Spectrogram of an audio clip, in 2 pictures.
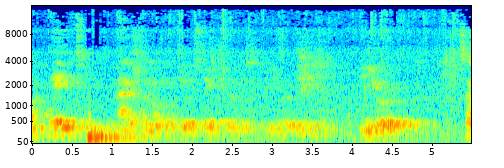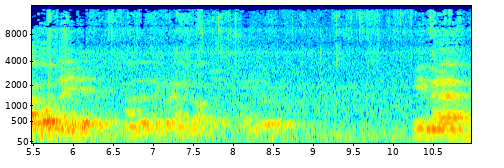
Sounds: narration, male speech, speech

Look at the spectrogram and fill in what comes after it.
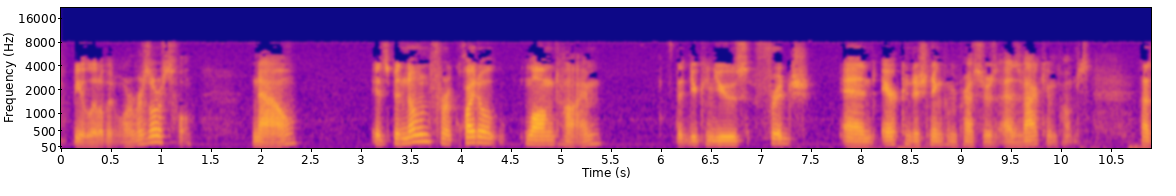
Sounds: speech

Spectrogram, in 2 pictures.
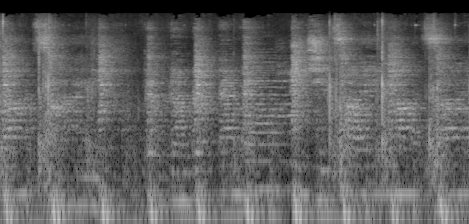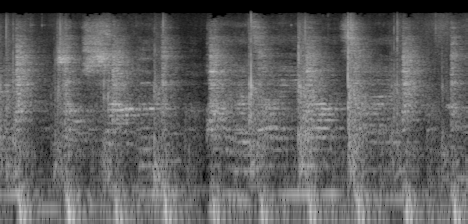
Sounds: music

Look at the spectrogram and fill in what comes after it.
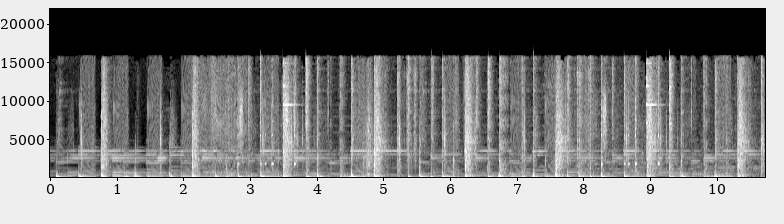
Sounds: music

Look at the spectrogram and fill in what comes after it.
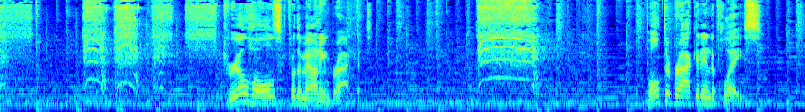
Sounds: music, speech

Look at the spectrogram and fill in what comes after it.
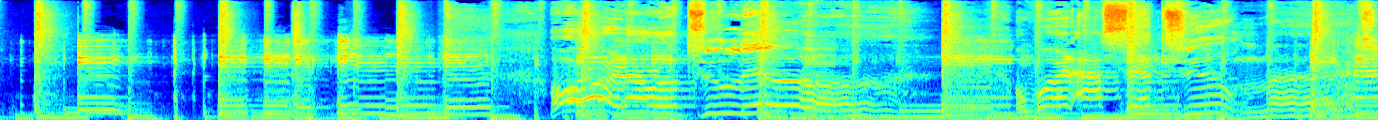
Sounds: man speaking, music

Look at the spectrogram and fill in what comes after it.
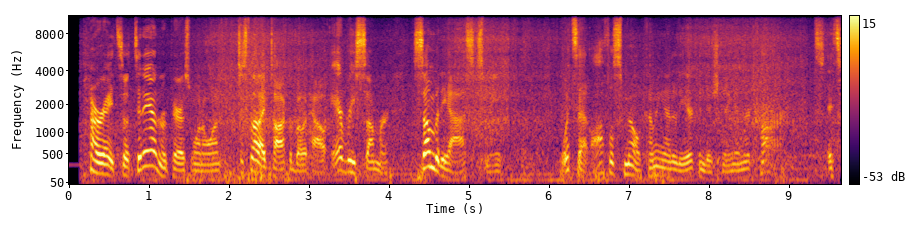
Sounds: speech

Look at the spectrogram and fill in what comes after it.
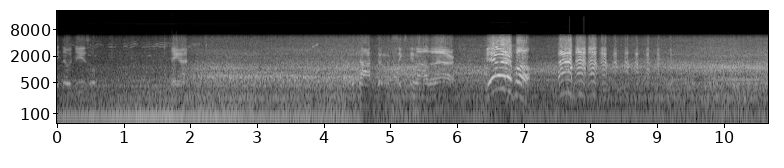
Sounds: car, outside, urban or man-made, speech, vehicle

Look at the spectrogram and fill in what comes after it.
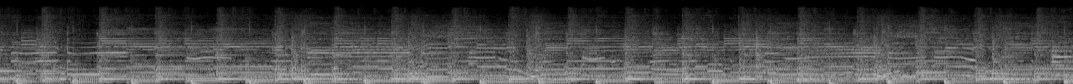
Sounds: music

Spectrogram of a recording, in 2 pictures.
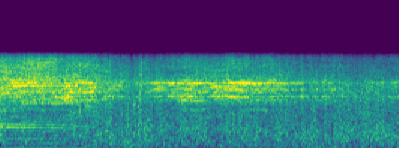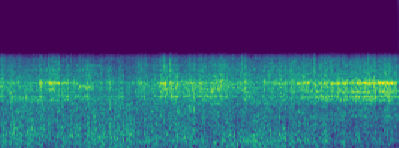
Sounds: motorcycle, vehicle

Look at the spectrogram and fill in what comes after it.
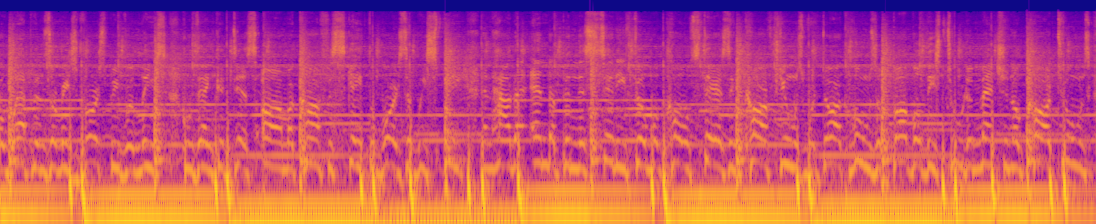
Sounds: music

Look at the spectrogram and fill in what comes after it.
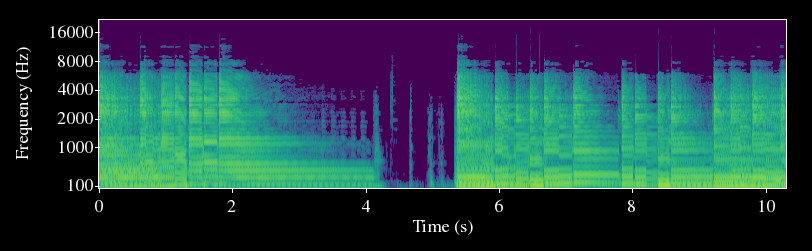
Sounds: music, distortion

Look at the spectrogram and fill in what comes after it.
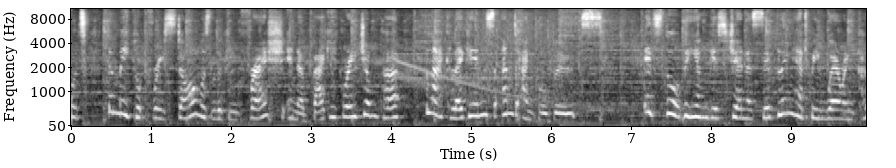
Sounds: speech, music

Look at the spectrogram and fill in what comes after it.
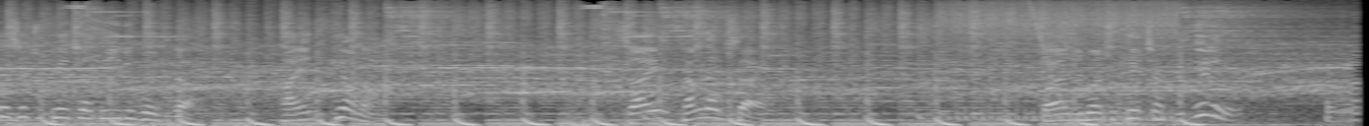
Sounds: funk, music, pop music, speech

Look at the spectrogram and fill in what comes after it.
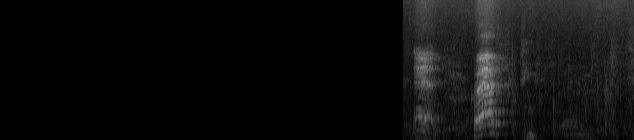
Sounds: speech

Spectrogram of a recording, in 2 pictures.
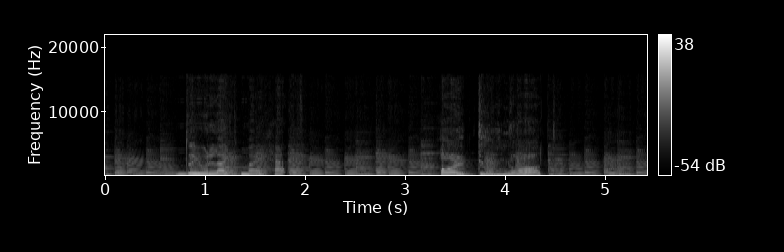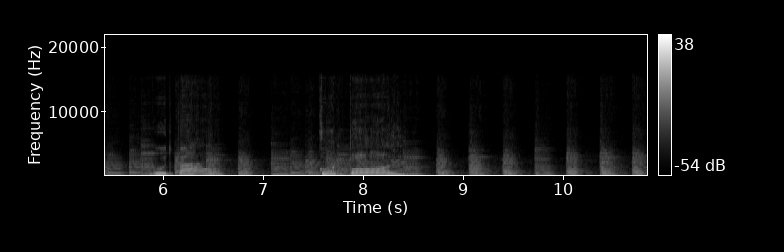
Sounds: speech, music

